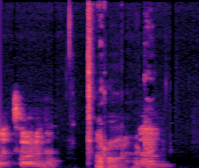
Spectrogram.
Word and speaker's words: Tauranga: We actually call it Tauranga. Tauranga, okay. it's actually a Māori word, and they have their own way of pronouncing things. Rolling the R.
